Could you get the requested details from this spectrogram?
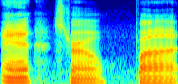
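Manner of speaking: small cute robot voice. Naming a game to another speaker, said in a little robot voice. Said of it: "Why are you saying it like that?".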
